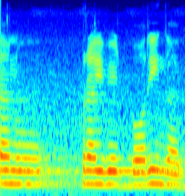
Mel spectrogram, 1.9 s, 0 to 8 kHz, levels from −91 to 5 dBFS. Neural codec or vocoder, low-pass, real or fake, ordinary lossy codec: none; none; real; none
